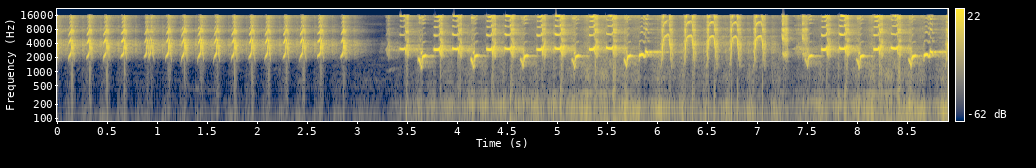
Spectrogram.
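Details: Starling song, Javan white, Javan, Nias hill myna and Asian pied starling types, used as master audio to train other birds: quick run of sharp buzzy chirps about three per second, brief pause, then varied whistled, down-slurred notes and rattles.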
